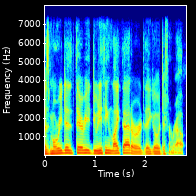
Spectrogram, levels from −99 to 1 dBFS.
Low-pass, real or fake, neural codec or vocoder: 7.2 kHz; fake; vocoder, 22.05 kHz, 80 mel bands, Vocos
